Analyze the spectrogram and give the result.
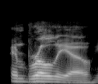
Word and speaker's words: Imbroglio: It looks like it is Imbroglio. Yeah, look, just looking it up. There's no G.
